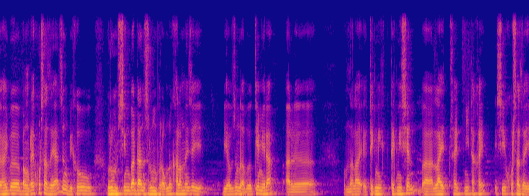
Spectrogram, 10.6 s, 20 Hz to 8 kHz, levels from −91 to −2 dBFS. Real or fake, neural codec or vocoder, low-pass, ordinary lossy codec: real; none; 7.2 kHz; none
